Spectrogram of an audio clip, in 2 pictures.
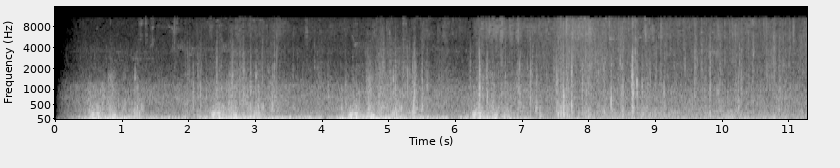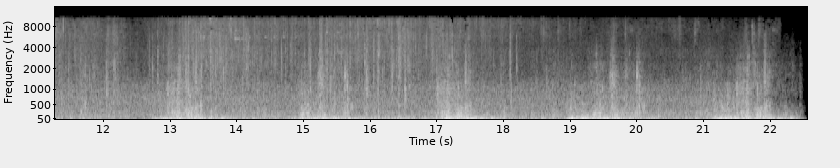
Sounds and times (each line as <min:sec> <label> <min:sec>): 0:00.6 Horse Gallop 0:22.3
